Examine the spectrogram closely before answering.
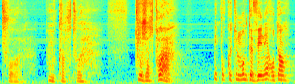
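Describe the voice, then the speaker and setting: A jealous cartoon office worker, high and husky. He stammers along haltingly, exasperated and flustered, his pitch jumping around. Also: expressive, full character voice. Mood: resentful, exasperated. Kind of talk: animated comedy acting.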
